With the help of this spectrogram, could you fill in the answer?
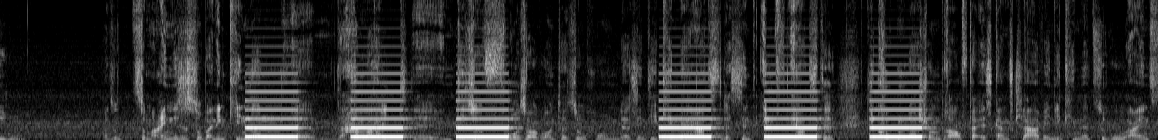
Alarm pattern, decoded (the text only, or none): temporal three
